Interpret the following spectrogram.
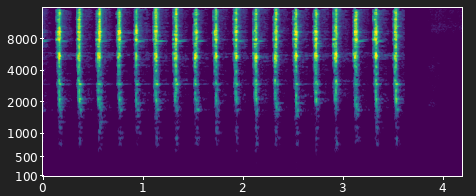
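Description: Clock-tick sound effect of a quiz countdown timer, sharp even ticks about five a second, stopping just before the end.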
